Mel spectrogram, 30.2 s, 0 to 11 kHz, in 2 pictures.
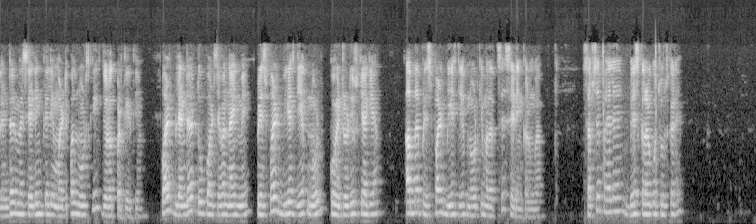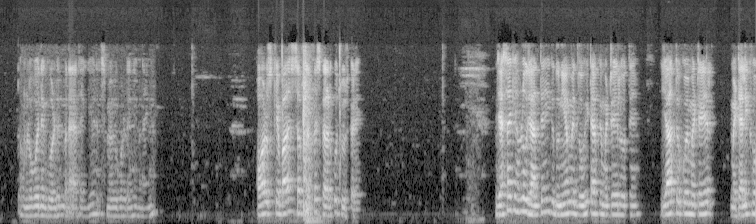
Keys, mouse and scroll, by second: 11.8 click, 20.5 click.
